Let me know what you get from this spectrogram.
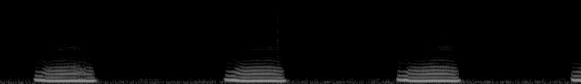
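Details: Dozing Umi the cat in winter produces rhythmic low snores, buzzy tonal hums of about half a second each, returning every couple of seconds over soft background hiss.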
